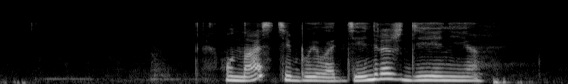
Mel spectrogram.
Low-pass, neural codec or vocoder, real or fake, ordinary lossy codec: 7.2 kHz; codec, 16 kHz, 8 kbps, FreqCodec, smaller model; fake; none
